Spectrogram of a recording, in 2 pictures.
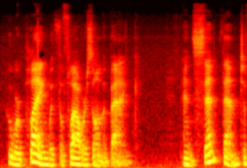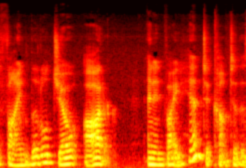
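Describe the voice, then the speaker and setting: A woman reading a children's story aloud in an expressive way, with chatty asides to young listeners. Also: low voice, gravelly. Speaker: volunteer storybook reader.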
